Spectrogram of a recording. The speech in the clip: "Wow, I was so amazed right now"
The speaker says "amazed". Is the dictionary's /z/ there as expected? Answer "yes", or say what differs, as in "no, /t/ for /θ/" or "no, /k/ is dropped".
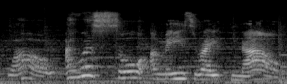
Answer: yes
